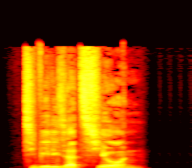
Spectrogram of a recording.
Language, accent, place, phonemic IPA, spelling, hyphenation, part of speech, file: German, Germany, Berlin, /t͡sivilizaˈt͡si̯oːn/, Zivilisation, Zi‧vi‧li‧sa‧tion, noun, De-Zivilisation.ogg
- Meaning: civilisation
